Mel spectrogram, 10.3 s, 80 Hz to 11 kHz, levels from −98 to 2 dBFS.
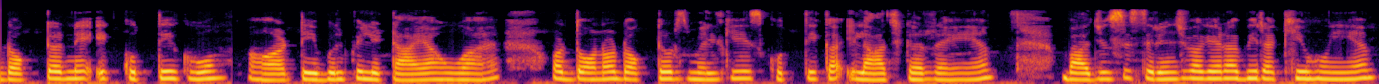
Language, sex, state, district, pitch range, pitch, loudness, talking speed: Hindi, female, Bihar, Samastipur, 215-240 Hz, 230 Hz, -14 LUFS, 175 wpm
